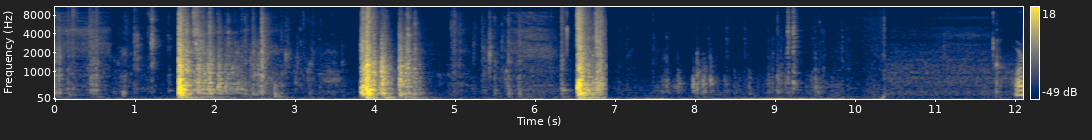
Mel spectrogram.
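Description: Plastic water bottles knocking and thudding as they are handled and tossed about: three loud hollow thunks a couple of seconds apart, with lighter knocks and rustling between them.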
